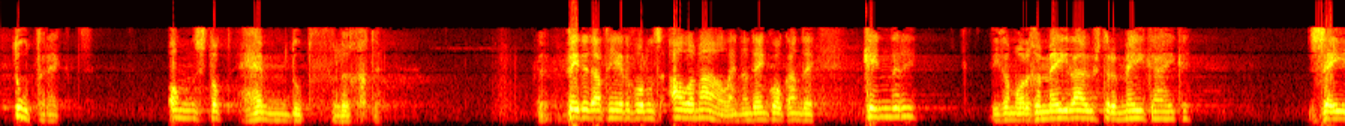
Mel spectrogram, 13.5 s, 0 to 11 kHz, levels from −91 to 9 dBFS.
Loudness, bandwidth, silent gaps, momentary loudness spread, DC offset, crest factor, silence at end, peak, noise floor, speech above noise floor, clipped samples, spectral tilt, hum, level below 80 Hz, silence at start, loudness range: -14 LUFS; 11 kHz; none; 18 LU; under 0.1%; 16 dB; 0 s; 0 dBFS; -58 dBFS; 44 dB; 0.2%; -5.5 dB/octave; none; -56 dBFS; 0 s; 6 LU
